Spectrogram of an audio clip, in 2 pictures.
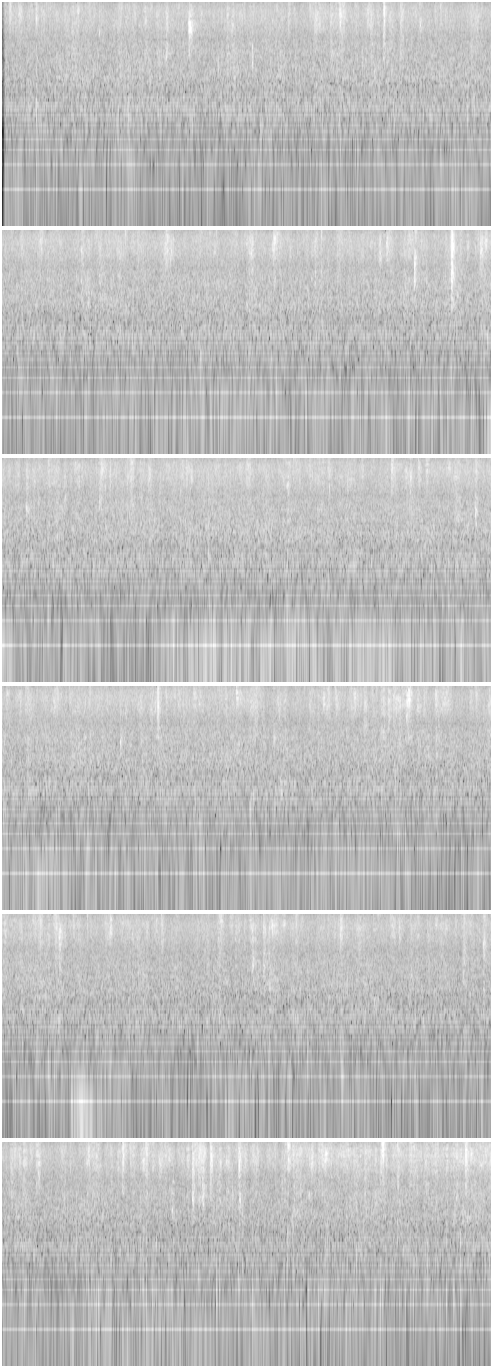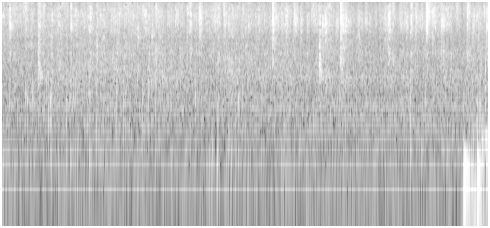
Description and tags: Rain - Moderate rain
rain, regn, storm, water, weather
